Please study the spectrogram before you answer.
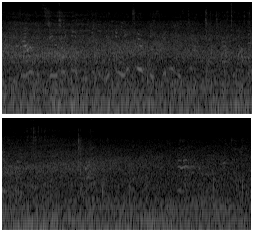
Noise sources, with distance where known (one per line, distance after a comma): person or small group talking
